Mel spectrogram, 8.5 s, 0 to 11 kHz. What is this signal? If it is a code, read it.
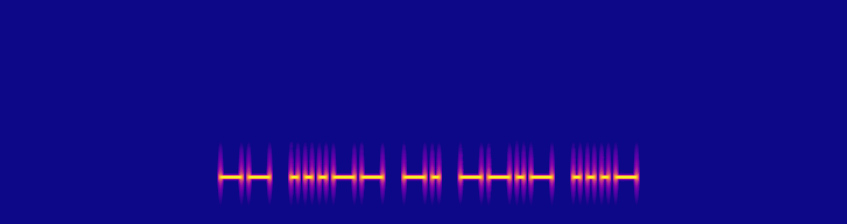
Morse code, heard as a keyed tone, about 17 wpm, 700 Hz. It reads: M3NQV
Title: DXCC-100 Call Signs - 5 Characters - 17wpm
